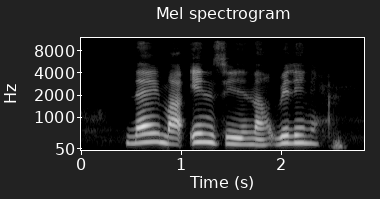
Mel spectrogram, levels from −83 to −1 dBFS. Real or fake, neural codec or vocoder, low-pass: fake; autoencoder, 48 kHz, 32 numbers a frame, DAC-VAE, trained on Japanese speech; 10.8 kHz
